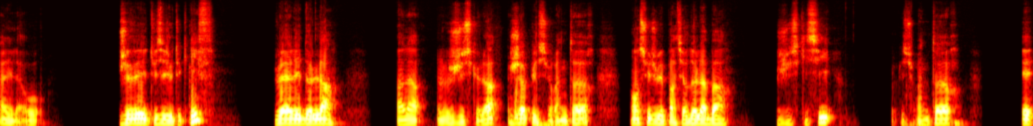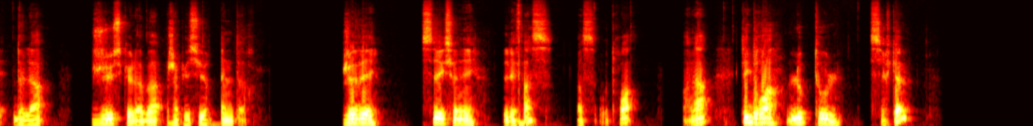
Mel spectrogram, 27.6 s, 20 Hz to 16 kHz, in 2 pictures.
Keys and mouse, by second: 2.1 click, 4.1-7.5 drag, 9.1-12.3 drag, 13.9-17.4 drag, 19.3 click, 20.7 3, 21.7-22.7 drag, 23.5-25.5 right drag.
